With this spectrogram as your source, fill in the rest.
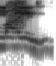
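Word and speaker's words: mine: जैसे कि अगर आप एप्पल, अगर आप लिख रहे हो माइन, तो M और N आप ब्लैक में लिख लो, I को रेड में लिख लो, वॉवेल है, लेकिन E को आप क्या करो, ग्रीन में लिखो। क्यों? ये साइलेंट है, इसको पढ़ना नहीं है, तो आपको हैबिट होगी,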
